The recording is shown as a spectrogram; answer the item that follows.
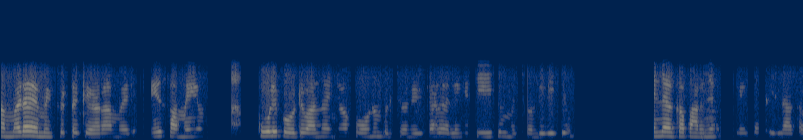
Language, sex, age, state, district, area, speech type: Malayalam, female, 18-30, Kerala, Pathanamthitta, rural, conversation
